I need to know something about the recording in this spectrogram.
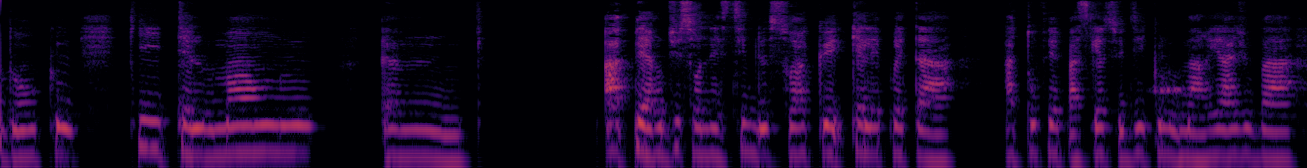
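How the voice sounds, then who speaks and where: A woman's voice: low-pitched, warm tone. A woman hosting a vlog while sick with the flu. She talks in an earnest, reflective way and often stops to hesitate and restart. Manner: halting, many fillers and restarts. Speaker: vlog host. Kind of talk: casual vlog monologue.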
